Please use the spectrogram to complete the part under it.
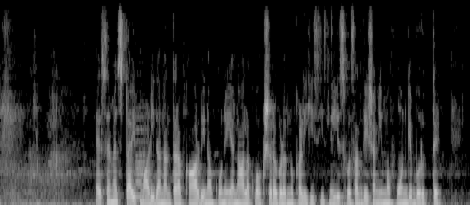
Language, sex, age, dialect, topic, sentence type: Kannada, female, 25-30, Mysore Kannada, banking, statement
